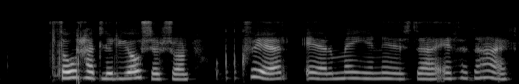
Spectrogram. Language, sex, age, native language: Icelandic, female, 12, Icelandic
